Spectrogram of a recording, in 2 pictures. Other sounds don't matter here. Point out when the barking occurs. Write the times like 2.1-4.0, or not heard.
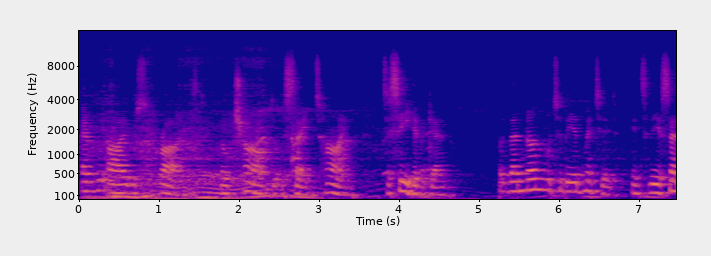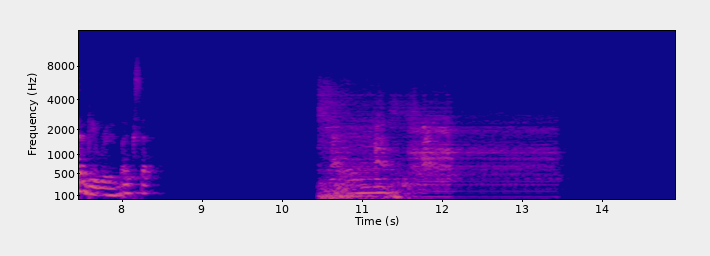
2.2-4.5, 10.6-12.0.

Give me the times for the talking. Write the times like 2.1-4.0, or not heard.
0.0-4.7, 5.2-8.3.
